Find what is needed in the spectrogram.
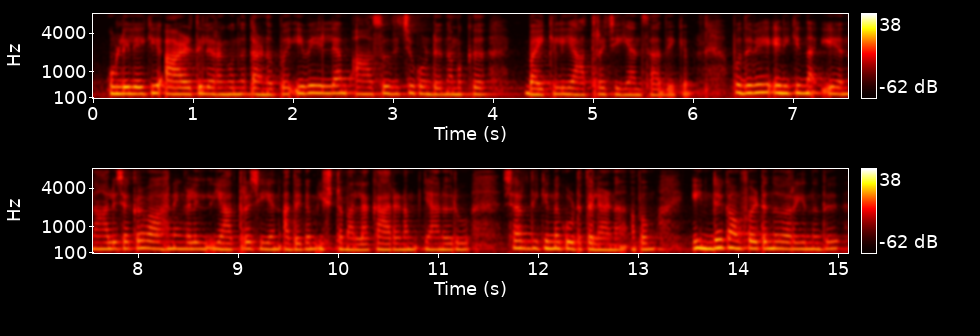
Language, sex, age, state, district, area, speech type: Malayalam, female, 18-30, Kerala, Kannur, rural, spontaneous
